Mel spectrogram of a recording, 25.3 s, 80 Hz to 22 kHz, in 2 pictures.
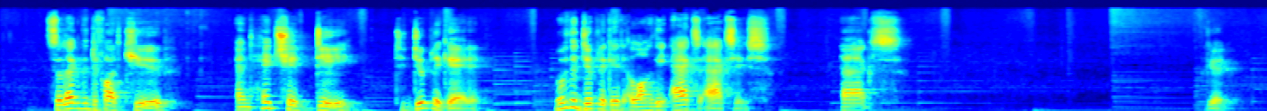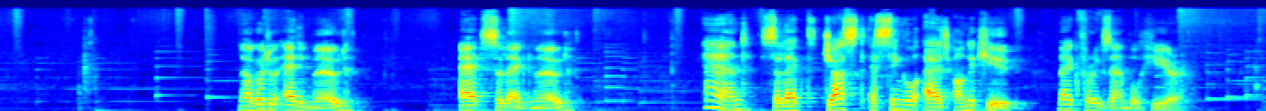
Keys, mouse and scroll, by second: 2.0 click, 4.0 shift+d, 14.5 Tab, 16.6 Tab, 18.0 click, 19.4-20.6 middle drag.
